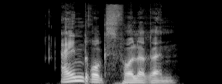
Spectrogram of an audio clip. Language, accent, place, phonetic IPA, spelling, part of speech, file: German, Germany, Berlin, [ˈaɪ̯ndʁʊksˌfɔləʁən], eindrucksvolleren, adjective, De-eindrucksvolleren.ogg
- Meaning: inflection of eindrucksvoll: 1. strong genitive masculine/neuter singular comparative degree 2. weak/mixed genitive/dative all-gender singular comparative degree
